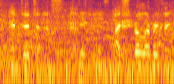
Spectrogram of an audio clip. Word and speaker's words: Indiginus: me this is fantastic also how do you pronounce the name it's indigenous I spill everything wrong okay uh this is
